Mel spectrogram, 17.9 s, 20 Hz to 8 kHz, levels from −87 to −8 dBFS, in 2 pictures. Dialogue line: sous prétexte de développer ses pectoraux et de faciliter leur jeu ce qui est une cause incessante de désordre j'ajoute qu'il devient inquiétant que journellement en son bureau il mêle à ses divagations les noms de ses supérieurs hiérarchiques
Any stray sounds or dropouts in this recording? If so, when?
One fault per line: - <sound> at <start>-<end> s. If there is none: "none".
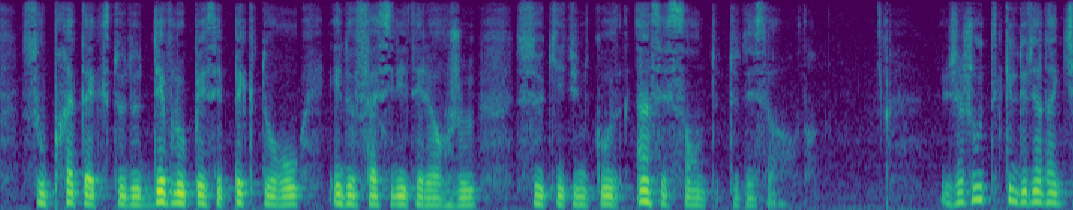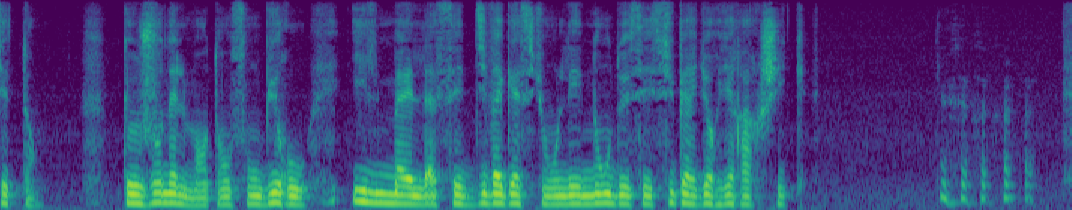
- laugh at 16.7-17.6 s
